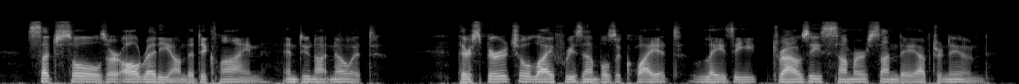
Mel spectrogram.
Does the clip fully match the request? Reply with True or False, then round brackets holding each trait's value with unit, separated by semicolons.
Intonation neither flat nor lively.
False (1.8 semitones)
